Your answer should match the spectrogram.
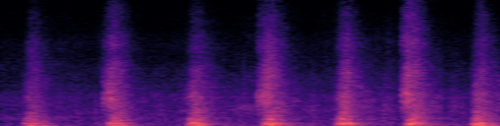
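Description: A steam locomotive chuffs in a steady rhythm, with seven loud, evenly spaced bursts of hissing steam about half a second apart, clear with no talking.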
